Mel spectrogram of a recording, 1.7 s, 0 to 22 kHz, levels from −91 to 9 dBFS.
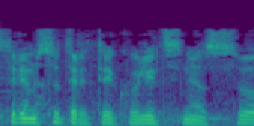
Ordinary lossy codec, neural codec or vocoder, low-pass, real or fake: MP3, 32 kbps; none; 9.9 kHz; real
